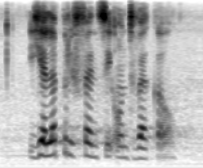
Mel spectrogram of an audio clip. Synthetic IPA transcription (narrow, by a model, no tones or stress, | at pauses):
ɦiələprifənsiʔɔntvəkə̰lˠ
